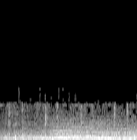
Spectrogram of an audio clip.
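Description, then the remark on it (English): Horses Silver and Scout galloping as the masked man and Tonto ride up out of a creek bed, hooves clip-clopping in a quick, steady rhythm of hollow clops at a moderate level, with no one speaking over them. “As the masked man and Indian rode up out of the creek bed”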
